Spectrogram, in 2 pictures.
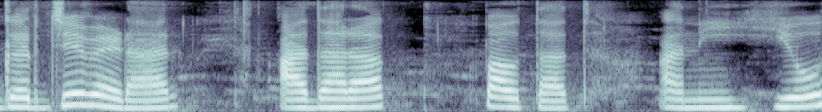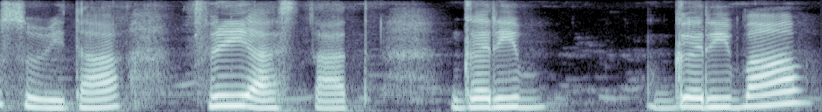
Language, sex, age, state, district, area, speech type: Goan Konkani, female, 18-30, Goa, Salcete, rural, spontaneous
